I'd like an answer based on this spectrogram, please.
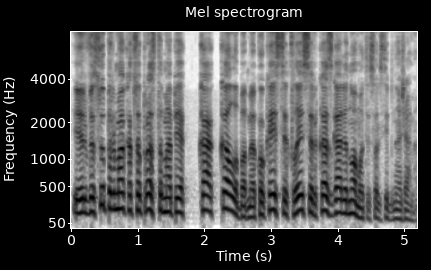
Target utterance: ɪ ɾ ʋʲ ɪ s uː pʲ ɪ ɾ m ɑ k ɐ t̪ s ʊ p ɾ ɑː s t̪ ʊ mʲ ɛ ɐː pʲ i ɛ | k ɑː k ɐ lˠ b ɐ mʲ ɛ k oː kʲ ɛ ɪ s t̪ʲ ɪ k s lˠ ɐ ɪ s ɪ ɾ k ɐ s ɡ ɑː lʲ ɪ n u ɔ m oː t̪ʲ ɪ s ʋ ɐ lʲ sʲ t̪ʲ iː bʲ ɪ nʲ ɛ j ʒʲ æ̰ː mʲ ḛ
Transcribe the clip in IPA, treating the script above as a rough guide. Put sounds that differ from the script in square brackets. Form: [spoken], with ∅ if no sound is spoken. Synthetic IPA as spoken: ɪ ɾ ʋʲ ɪ s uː pʲ ɪ ɾ m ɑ k ɐ t̪ s ʊ p ɾ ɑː s t̪ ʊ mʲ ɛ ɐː pʲ i ɛ | k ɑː k ɐ lˠ b ɐ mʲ ɛ k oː kʲ ɛ ɪ s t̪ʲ ɪ k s lˠ ɐ ɪ s ɪ ɾ k ɐ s ɡ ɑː lʲ ɪ n u ɔ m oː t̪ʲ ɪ s ʋ ɐ lʲ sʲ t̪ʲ iː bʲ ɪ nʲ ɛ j ʒʲ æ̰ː mʲ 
